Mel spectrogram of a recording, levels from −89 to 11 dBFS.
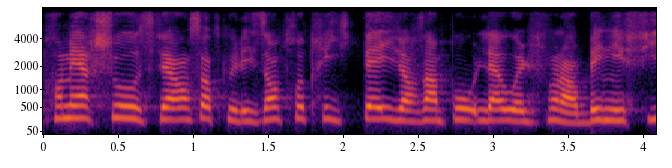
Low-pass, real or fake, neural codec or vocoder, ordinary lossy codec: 7.2 kHz; fake; codec, 16 kHz, 2 kbps, FunCodec, trained on Chinese and English, 25 frames a second; none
